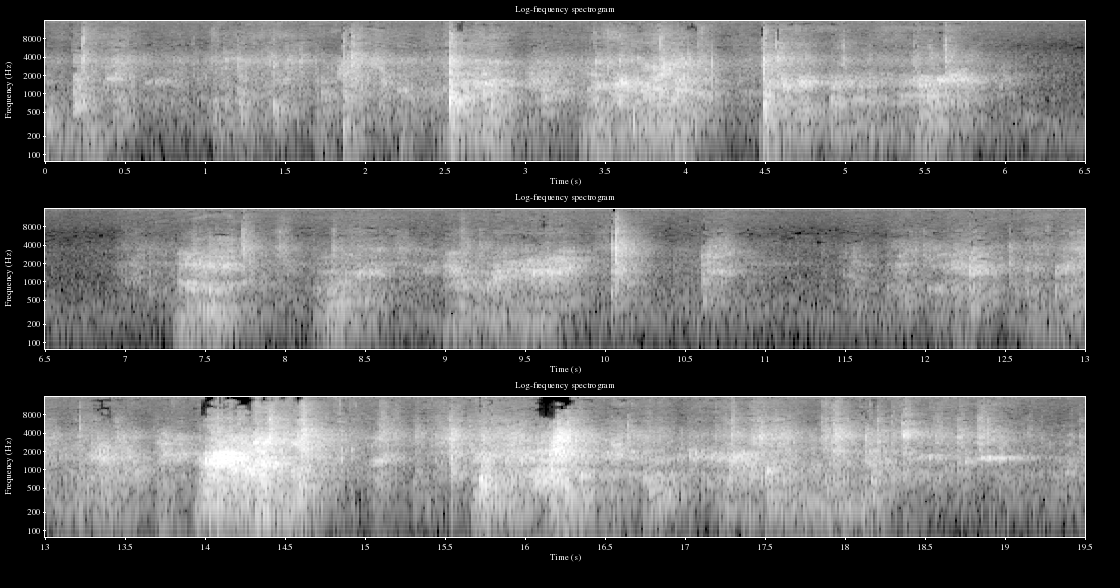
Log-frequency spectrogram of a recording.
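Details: A Pitbull and a French Bulldog fight hard, giving rough, broken snarls mixed with sharp yelps and whimpers in uneven bursts. Scuffling runs between the outbursts, with brief quiet gaps.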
